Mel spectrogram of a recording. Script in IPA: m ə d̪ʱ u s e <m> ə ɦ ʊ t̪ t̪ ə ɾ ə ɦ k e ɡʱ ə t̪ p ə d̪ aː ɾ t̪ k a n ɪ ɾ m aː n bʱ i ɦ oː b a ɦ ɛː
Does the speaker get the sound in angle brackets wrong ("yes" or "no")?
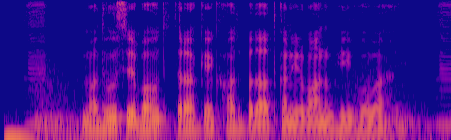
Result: yes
